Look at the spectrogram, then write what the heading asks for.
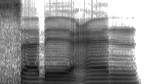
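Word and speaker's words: سبعا: sukunnya fauqokum saban saban kemudian di sini huruf ba huruf ba adalah salah satu huruf Qalqalah nah ini ya Nah ini hukumnya adalah Qalqalah sugro qol qah sugro ya terjadi pada pertengahan bacaan sab sa saban Nah jadi dipantulkan ya huruf ba ini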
